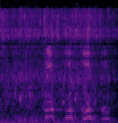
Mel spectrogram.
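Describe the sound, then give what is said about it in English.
Steady churning of water bubbling in a whirlpool bath (jacuzzi), a constant frothy hiss filling the whole stretch, with a voice murmuring faintly underneath. “Hey, hey bubbles, man.”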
